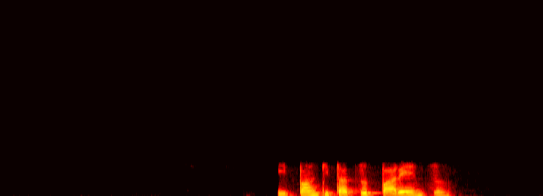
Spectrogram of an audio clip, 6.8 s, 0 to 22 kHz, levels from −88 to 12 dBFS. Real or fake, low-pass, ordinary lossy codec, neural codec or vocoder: real; 3.6 kHz; Opus, 16 kbps; none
